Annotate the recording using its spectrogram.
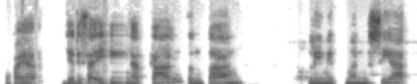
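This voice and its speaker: A woman, a sports psychologist telling lively stories in a casual interview. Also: on the high side, unhurried, no room sound, muffled recording, faint music behind. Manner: animated storyteller, acts out quoted dialogue.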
